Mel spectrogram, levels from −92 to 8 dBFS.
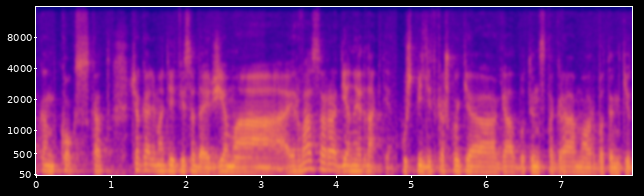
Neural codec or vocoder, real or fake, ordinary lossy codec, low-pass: none; real; Opus, 64 kbps; 14.4 kHz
